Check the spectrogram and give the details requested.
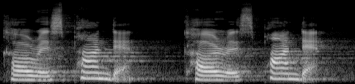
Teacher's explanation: the primary stress is in the pon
